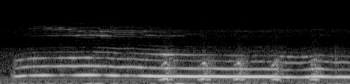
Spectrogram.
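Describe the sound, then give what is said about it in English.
A person imitates a howling dog with one long, steady, wavering "ooh" held for several seconds, fairly loud, with faint rhythmic pulsing sounds underneath in the second half. “Let's say howl too.”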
